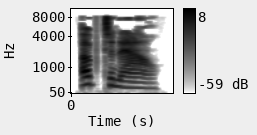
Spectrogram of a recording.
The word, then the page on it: up to now: British English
